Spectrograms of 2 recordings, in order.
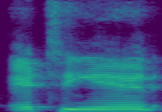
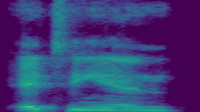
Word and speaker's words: Etienne: Hin, I mean I mean, everybody's been calling him, uh, Etienne their whole career. All of a sudden this offseason they they they like well no the correct way to pronounce it is what ancient or some or some like that.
